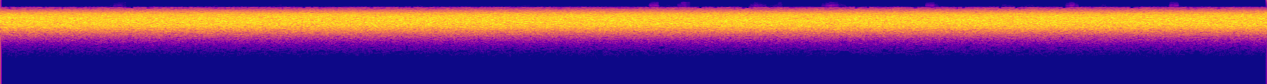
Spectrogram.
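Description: Steady, high-pitched hissing like cicadas, without breaks; a simulation of the hissing type of tinnitus.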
